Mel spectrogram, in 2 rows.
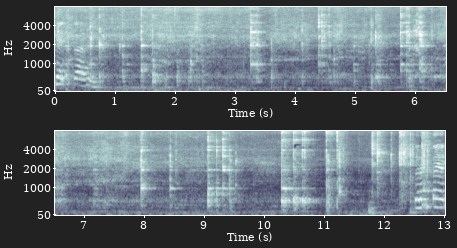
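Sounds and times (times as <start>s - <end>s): meat sizzling in hot oil: 0.0s - 13.0s
spatula scraping and knocking pot: 3.2s - 9.6s.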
